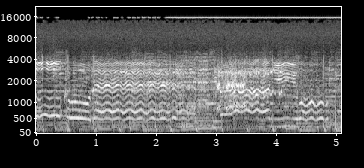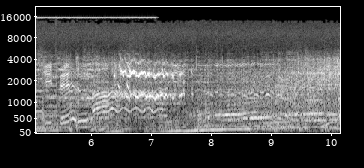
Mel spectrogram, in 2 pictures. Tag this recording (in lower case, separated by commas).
music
